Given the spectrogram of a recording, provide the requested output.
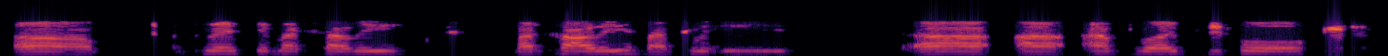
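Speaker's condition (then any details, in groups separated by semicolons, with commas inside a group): Down syndrome; short simple answers, non-standard grammar, business partner completes some sentences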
